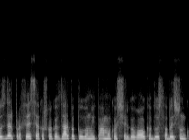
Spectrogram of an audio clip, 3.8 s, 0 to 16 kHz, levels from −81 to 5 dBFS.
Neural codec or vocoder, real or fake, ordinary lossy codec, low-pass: codec, 16 kHz, 0.8 kbps, ZipCodec; fake; Opus, 24 kbps; 7.2 kHz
